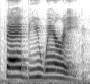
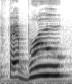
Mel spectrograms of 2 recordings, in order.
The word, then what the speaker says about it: February: Some people say February. And let's say, according to the origin of the word, the sound, you should say February, not February. But some Americans say February. So don't go crazy if you hear an American saying February, okay?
